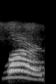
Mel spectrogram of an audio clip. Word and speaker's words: worth: ওকে, থয়ের উচ্চারণ হবে লাস্টে। ওয়ার্থ। Yes.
